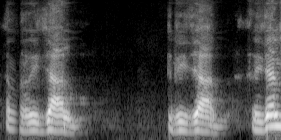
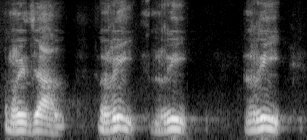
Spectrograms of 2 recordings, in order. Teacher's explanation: जब भी जेर से आएगा रा कुरान में, आपका एकदम टोन डाउन कर लेना, टोन डाउन कर लेना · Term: पतला पढ़ेंगे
